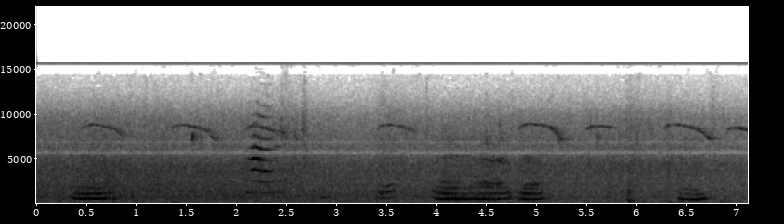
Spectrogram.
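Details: Kitten trapped on a flower pot gives short, muffled meows at irregular gaps, partly buried under a steady broadband hiss, with a few thin high squeaks.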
